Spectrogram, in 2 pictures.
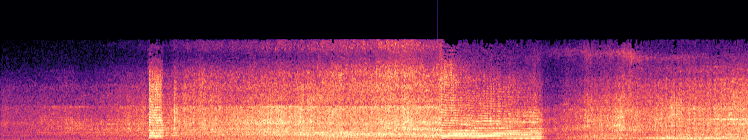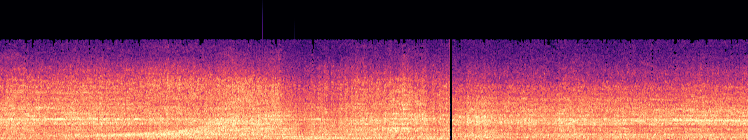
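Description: A single-unit diesel freight locomotive approaches with its engine drone growing louder and sounds its horn: a brief blast about three seconds in, then a longer one of about two seconds from about nine seconds in, falling slightly in pitch as it passes. Then a string of tank cars rolls by with a steady, loud noise of wheels on rail.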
